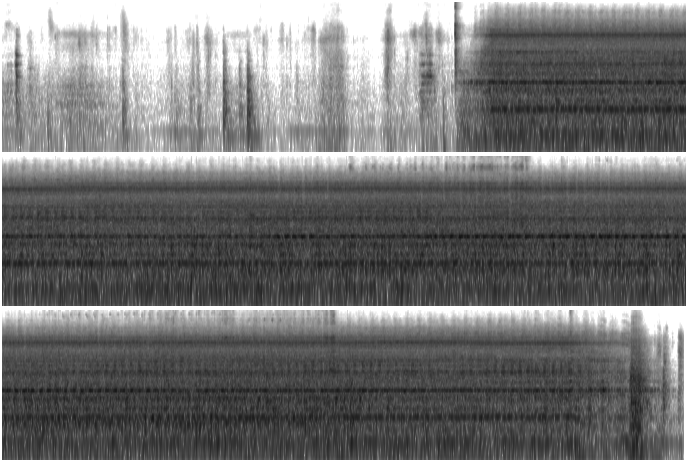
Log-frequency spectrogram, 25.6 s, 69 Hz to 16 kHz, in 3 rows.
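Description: A small drill bores out a hole in a Dell'Orto SI 24-26 Vespa carburetor to 2.5 mm. After a few seconds of light handling clicks, a close, steady high-pitched motor whine runs unbroken for about twenty seconds.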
